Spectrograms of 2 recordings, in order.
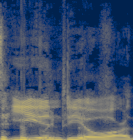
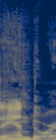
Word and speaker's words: Endor: It's Endor, the forest moon of Endor. Everybody knows that. Come Yeah, on. I mean, it's pronounced Andor. Everybody knows that. No, it is freaking not. They do not celebrate April Fool's Day in India, and Endor is the forest moon. Okay, it's not Andor.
